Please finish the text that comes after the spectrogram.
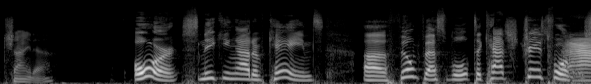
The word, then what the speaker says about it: Cannes: So you're both pronouncing it wrong. It's Cannes. It's the Cannes Film Festival.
